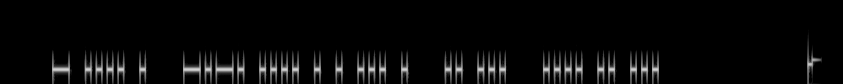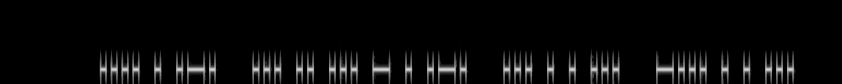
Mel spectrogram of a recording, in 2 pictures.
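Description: Morse code sent at about 22 words per minute: a steady mid-pitched beep keyed into quick dots and dashes, broken by one gap of a couple of seconds with a brief click.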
